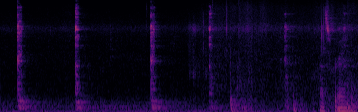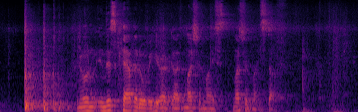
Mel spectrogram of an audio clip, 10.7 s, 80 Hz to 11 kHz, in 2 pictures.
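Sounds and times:
antique mechanical clock built in 1883 ticking: 0.0s - 5.7s
speech: 4.9s - 5.4s, 6.5s - 9.7s.

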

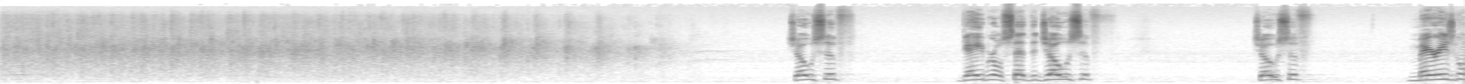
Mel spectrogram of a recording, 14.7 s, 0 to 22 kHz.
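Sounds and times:
audience clapping hands: 0.0s - 7.0s
speech: 7.9s - 8.6s, 9.6s - 11.1s, 12.6s - 13.2s, 14.1s - 14.6s.

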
